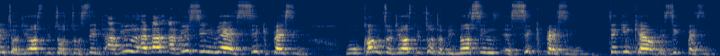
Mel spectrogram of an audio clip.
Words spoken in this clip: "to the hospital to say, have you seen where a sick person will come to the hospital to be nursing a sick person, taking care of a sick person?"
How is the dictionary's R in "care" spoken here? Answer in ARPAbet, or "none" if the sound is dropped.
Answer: R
